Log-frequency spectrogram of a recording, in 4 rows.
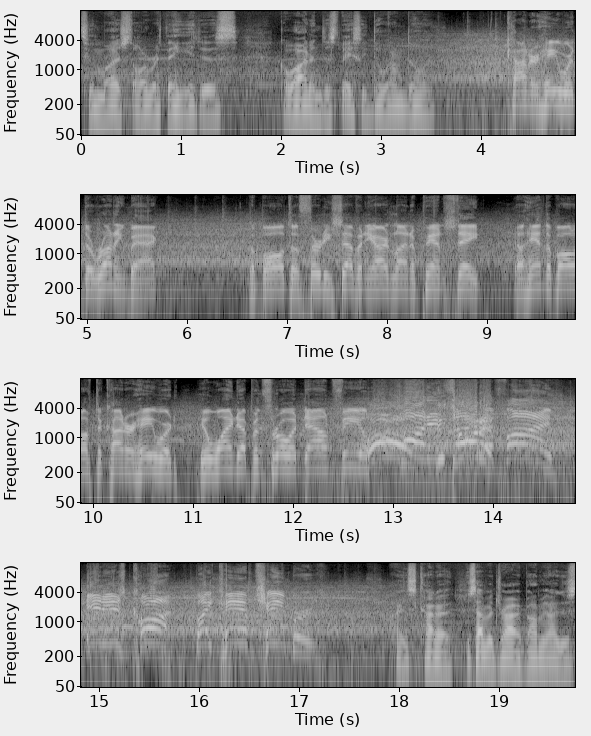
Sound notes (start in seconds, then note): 3.7 crowd cheering; 12.8 man shouting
